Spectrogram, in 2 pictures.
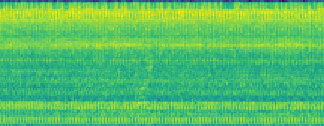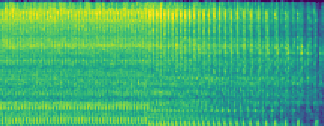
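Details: Tecumseh engine on Ariens Jet rototiller after low-speed idle screw turned fully in then out one turn: small single holds a steady, even idle without hunting or stalling, then winds down cleanly at shutoff.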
